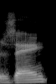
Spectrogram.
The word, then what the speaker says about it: Zheng: today we have a really cool guest Victor Zang did I pronounce that right correct yes well Victor welcome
